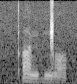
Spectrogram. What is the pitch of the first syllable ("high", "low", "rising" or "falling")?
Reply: falling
